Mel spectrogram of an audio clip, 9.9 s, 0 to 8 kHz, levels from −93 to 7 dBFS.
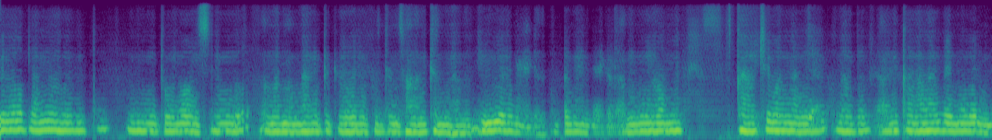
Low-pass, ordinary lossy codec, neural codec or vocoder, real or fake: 7.2 kHz; none; codec, 16 kHz, 0.5 kbps, FreqCodec, smaller model; fake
